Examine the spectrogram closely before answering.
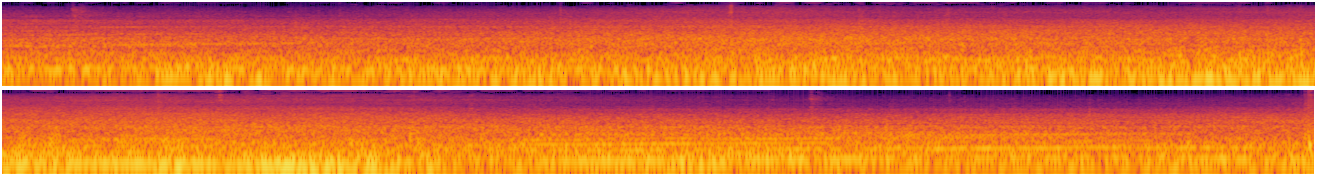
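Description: Road traffic passing on a multi-lane street beside the light rail tracks, a low rumble of cars going by that peaks about two-thirds of the way through. The fading whine of a departing light rail train dies away near the start.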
